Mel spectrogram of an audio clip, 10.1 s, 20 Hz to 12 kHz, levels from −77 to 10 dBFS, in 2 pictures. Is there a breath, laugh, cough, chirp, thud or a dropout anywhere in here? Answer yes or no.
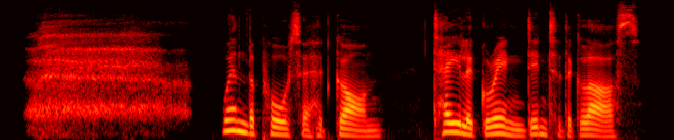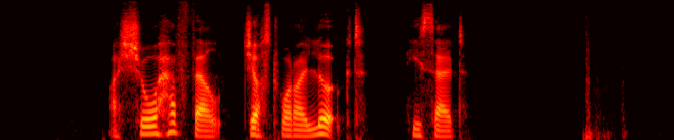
yes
